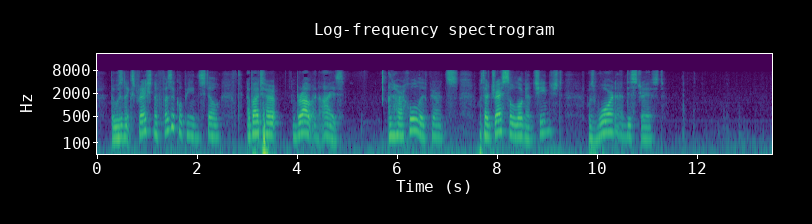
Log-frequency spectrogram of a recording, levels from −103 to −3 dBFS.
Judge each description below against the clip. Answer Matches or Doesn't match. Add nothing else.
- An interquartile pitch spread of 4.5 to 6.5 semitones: Doesn't match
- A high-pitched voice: Doesn't match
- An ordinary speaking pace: Doesn't match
